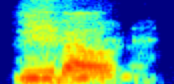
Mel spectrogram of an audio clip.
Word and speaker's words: Bebo: How do you say, is it Beeble or Bebo? – Bebo.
